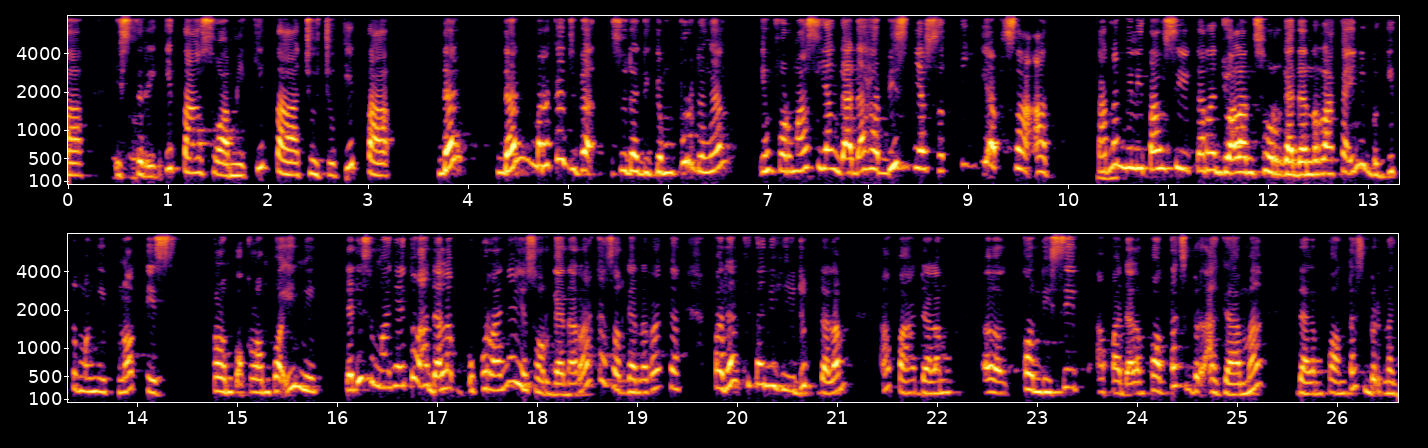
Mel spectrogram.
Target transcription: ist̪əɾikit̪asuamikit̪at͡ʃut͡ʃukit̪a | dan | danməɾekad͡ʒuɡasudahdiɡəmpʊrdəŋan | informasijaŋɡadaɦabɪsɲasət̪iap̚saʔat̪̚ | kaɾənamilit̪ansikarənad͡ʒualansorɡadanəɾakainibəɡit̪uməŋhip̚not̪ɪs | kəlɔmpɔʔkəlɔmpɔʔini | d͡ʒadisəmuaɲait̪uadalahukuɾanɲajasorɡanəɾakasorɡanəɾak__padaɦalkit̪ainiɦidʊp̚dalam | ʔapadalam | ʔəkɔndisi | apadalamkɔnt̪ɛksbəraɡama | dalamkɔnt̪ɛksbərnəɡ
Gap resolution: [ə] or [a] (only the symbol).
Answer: a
